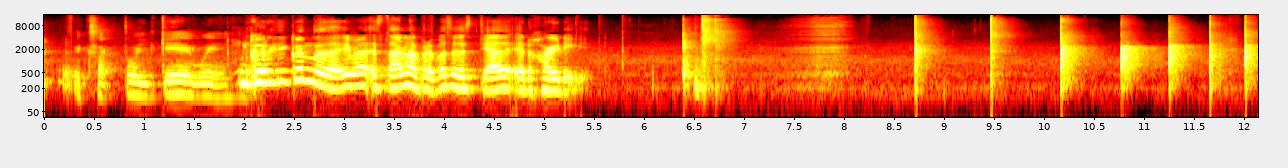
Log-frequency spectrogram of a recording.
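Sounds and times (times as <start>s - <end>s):
speech: 0.3s - 5.5s
sharp hand claps: 8.7s - 12.1s.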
